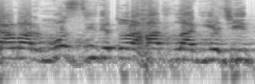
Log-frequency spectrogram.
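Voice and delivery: ordinary talk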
